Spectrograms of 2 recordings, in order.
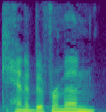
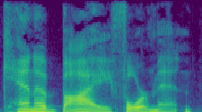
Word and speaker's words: Cannabiformen: I believe, would say something like Cannabiframen, but he writes, "The pronunciation of my handle is Cannabiformen, and that apparently is a line Method Man says in the movie How High?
